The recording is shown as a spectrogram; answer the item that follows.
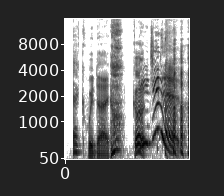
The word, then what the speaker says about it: Equidae: A zebroid is a cross between a zebra and any other member of the family Equidae, pronounced Equidae.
